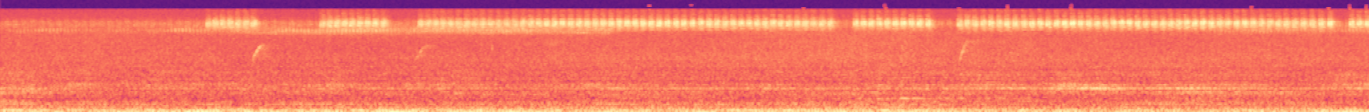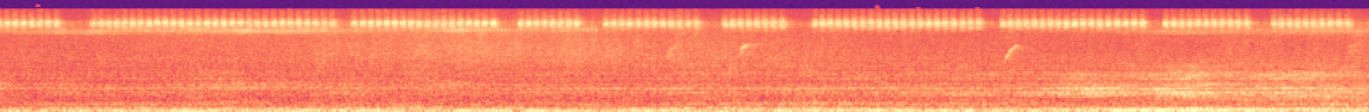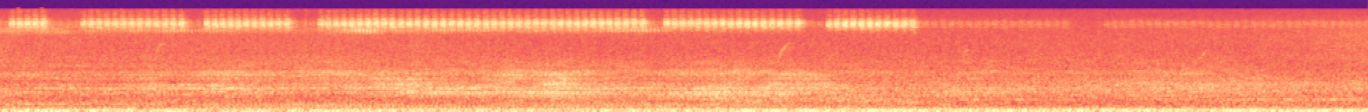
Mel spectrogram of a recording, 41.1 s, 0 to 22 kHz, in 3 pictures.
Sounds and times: echoes of traffic 0:00.0 - 0:41.0
winds 0:00.0 - 0:41.0

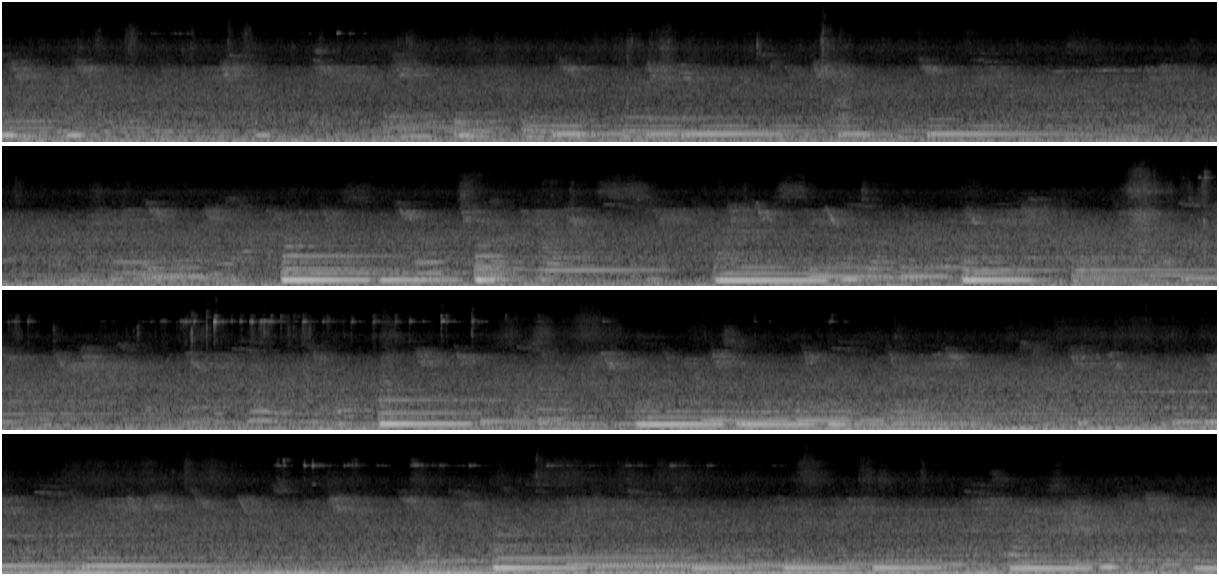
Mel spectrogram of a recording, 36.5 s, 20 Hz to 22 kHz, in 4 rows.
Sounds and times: musician is practising 0:09.5 - 0:36.4

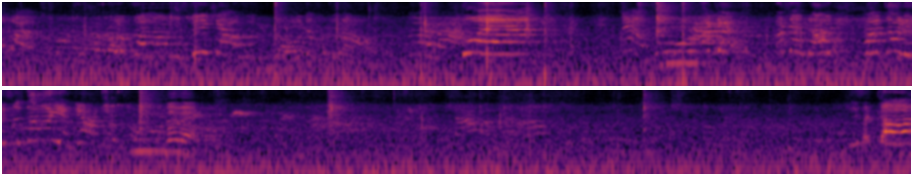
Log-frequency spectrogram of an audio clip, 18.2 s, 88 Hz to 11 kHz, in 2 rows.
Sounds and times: Many elderly and children 0:00.0 - 0:08.7

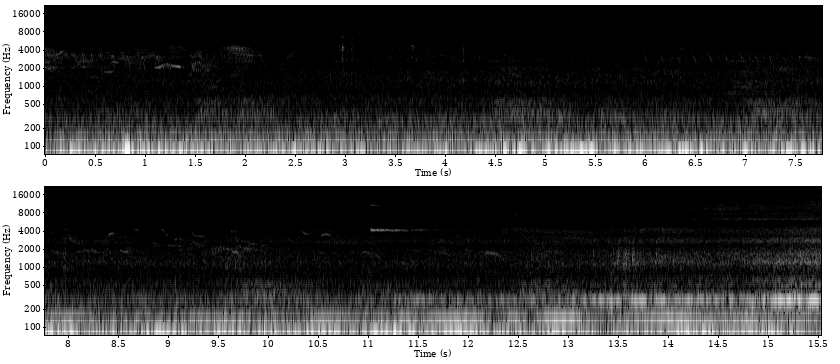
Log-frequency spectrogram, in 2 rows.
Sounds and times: three bikers swooshing by 0:10.7 - 0:15.5

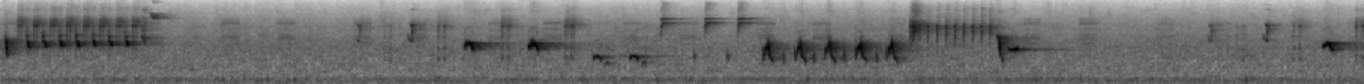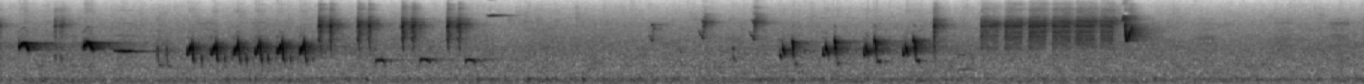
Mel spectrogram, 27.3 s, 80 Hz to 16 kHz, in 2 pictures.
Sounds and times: jubilant nightingale 0:00.0 - 0:02.4
jubilant nightingale 0:03.6 - 0:10.9
jubilant nightingale 0:12.1 - 0:18.8
jubilant nightingale 0:20.1 - 0:25.2

